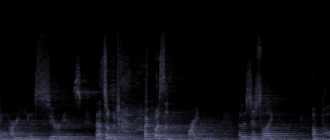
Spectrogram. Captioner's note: laughing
